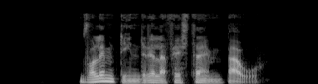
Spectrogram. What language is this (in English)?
Catalan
